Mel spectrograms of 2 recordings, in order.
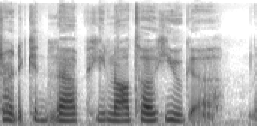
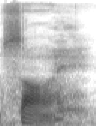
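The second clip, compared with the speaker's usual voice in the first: ordinary talk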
